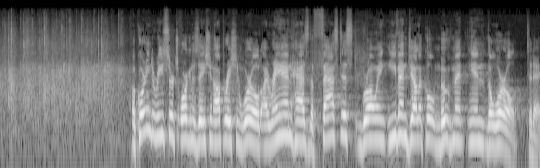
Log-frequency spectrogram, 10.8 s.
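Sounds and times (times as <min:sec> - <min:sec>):
audience applause: 0:00.0 - 0:02.6
speech: 0:02.6 - 0:10.8.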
